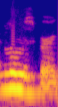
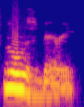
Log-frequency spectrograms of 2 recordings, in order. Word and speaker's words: Bloomsbury: was published by Bloomsbury you said Bloomsburg it's bloomsberry sorry yeah it's okay I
